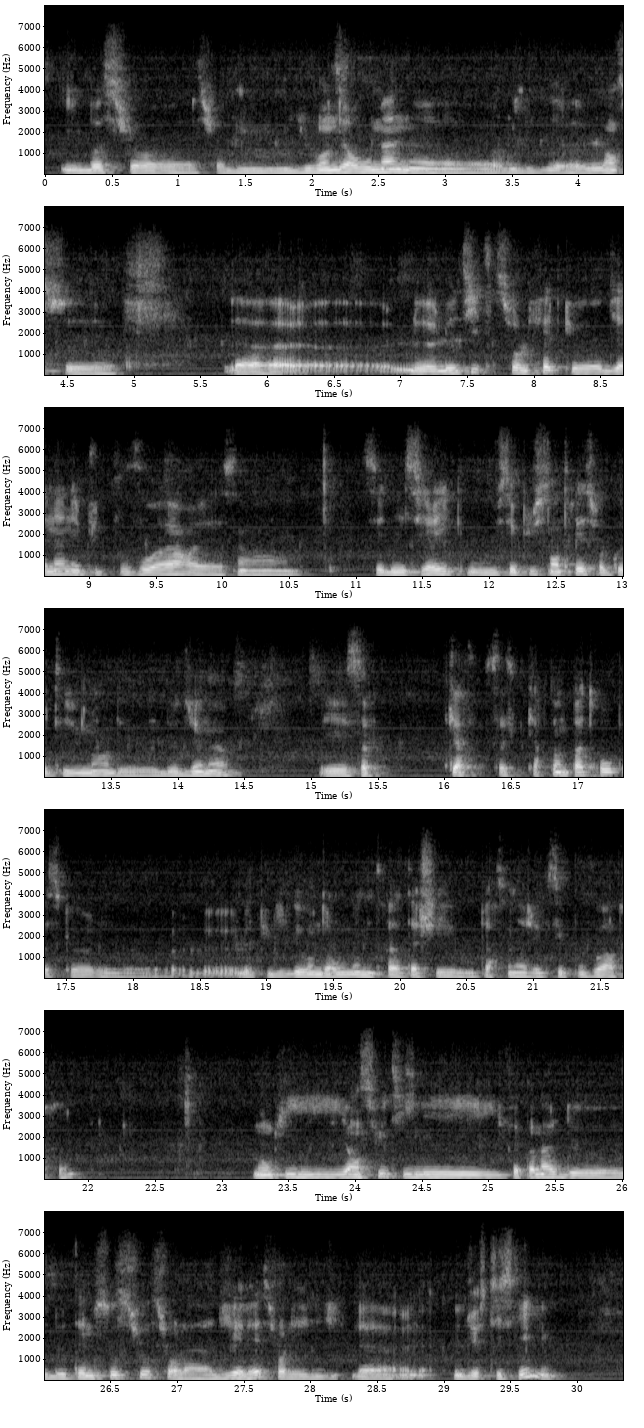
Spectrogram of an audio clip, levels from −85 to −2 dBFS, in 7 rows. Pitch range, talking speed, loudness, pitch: 95-115 Hz, 170 wpm, -20 LUFS, 105 Hz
